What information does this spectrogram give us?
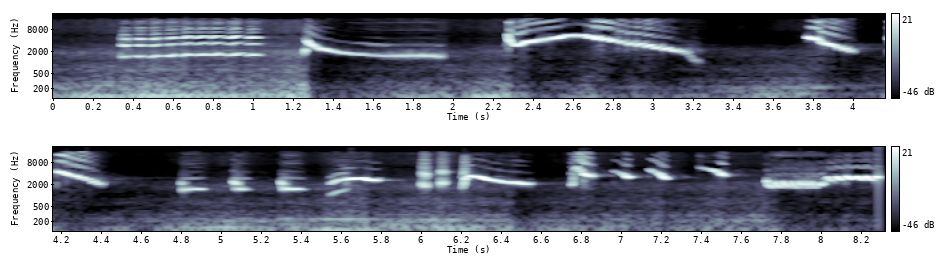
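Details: Asian pied starling song used to lure young birds into answering: a long harmonic-rich nasal note, then loud swooping whistles, rising and falling slurs and short sharp notes in a varied, rich sequence over a low background hum.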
